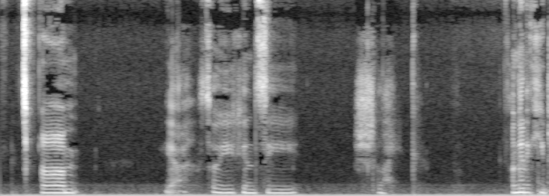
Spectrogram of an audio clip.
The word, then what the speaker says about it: Schleich: So you can see Schleich.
